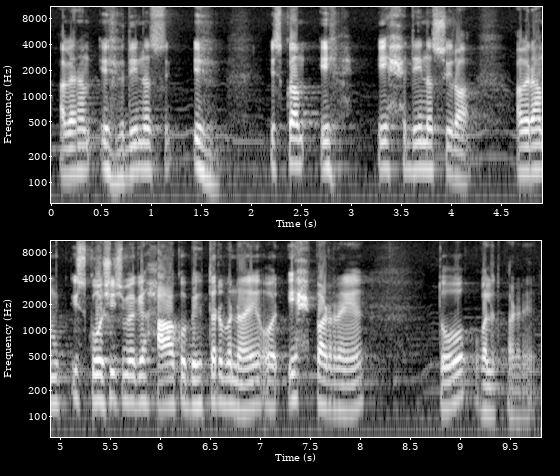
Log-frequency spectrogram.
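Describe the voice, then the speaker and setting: Man teaching Quran recitation, slow drawn-out examples. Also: mid-range voice, darkish tone. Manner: explains patiently, stretches out the recited words slowly to demonstrate. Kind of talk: tajweed lesson.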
